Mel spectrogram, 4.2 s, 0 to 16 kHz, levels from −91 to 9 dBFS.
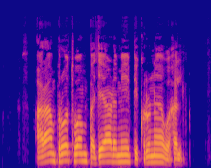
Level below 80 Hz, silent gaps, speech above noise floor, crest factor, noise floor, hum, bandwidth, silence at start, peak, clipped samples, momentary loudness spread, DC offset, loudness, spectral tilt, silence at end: -60 dBFS; none; 42 dB; 16 dB; -56 dBFS; none; 7.4 kHz; 0.75 s; 0 dBFS; under 0.1%; 5 LU; under 0.1%; -15 LUFS; -8 dB/octave; 0.6 s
